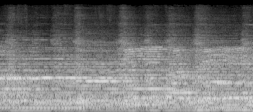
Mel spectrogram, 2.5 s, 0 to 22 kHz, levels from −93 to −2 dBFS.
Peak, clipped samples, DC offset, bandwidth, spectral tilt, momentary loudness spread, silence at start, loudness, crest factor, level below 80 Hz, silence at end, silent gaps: -4 dBFS; under 0.1%; under 0.1%; 18 kHz; -5.5 dB/octave; 1 LU; 0 s; -17 LUFS; 12 dB; -38 dBFS; 0 s; none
